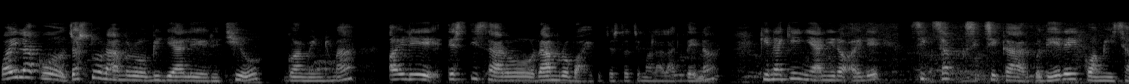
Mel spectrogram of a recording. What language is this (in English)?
Nepali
